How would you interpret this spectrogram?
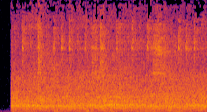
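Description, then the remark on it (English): A Detroit Pistons basketball crowd chants in unison at Jalen Brunson, a loud, dense wall of massed voices that starts abruptly and holds steady for about three seconds. “Here is the Pistons crowd serenading Jalen Brunson.”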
